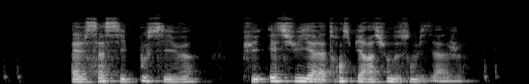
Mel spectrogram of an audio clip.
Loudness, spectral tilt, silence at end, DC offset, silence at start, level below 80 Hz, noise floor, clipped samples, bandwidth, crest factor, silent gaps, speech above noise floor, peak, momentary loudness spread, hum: -20 LUFS; -5 dB/octave; 0.45 s; under 0.1%; 0.7 s; -60 dBFS; -75 dBFS; under 0.1%; 9.6 kHz; 18 dB; none; 56 dB; -4 dBFS; 12 LU; none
